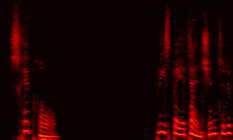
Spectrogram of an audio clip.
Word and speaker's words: Schiphol: The Dutch say Schiphol. please pay attention to the pronunciation. Here the P is followed by a H, but it is not pronounced as an F.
